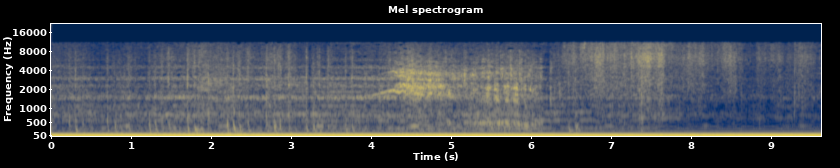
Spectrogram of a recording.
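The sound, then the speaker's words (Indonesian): A galloping horse approaches from afar, its hoofbeats a loud, continuous rhythmic drumming, with a horse's whinny rising out of it midway. “dari kejauhan terdengar derap kuda mendekat.”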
